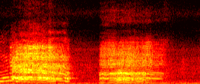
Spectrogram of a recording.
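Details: Kacang goat doe on a farm giving birth to a Boer kid in a meat-goat crossbreeding trial: two loud, quavering, nasal bleats, each under a second long, separated by a short gap.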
